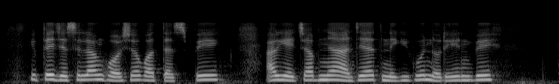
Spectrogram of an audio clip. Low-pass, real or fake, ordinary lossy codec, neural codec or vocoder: 7.2 kHz; fake; none; codec, 16 kHz, 0.3 kbps, FocalCodec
